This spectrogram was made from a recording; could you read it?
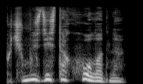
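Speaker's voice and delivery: ordinary delivery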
